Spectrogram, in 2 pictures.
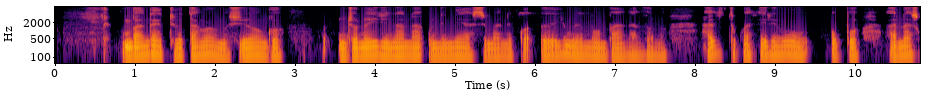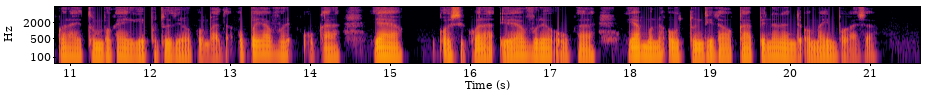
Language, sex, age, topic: Oshiwambo, male, 25-35, finance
